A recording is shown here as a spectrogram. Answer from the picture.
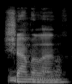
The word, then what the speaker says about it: Shyamalan: How do you pronounce his name? – Shyamalan.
